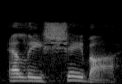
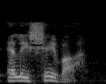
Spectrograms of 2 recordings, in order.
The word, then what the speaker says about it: Elisheba: I prefer the Hebrew pronunciation, Elisheba. Anybody here named Elizabeth? Okay, your name in Hebrew, the original pronunciation of your name, not the anglicized Elizabeth, is Elisheba.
